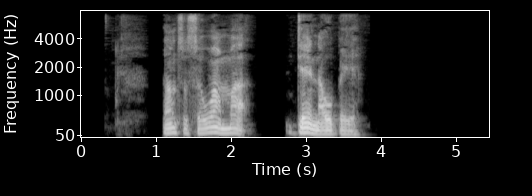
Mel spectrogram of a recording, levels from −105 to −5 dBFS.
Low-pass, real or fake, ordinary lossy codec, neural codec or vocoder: 7.2 kHz; real; AAC, 48 kbps; none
